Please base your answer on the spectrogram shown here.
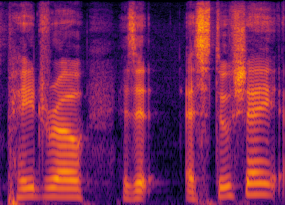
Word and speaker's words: Eustache: Is it Eustache? How do you say it? Yeah, Eustache, because it's like mustache with an E at the beginning.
